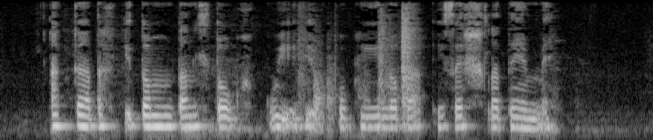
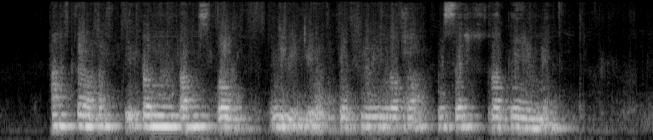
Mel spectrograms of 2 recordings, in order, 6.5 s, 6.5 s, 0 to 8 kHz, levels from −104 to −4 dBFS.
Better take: first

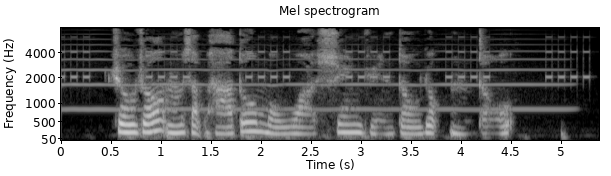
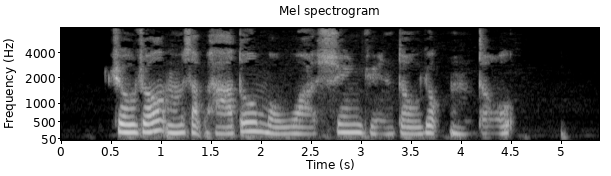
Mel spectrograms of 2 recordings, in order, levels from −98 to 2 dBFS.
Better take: second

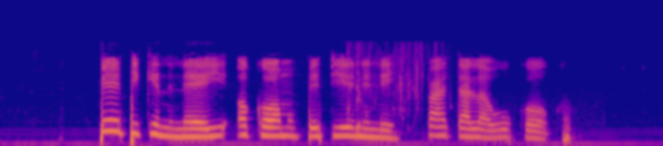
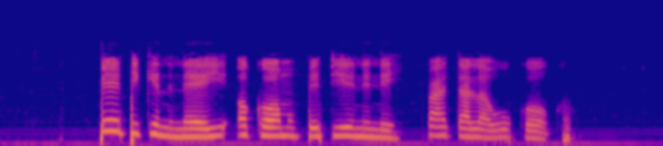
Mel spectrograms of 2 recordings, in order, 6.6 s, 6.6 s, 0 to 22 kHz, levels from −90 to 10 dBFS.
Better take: second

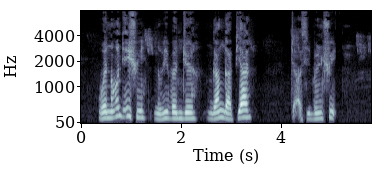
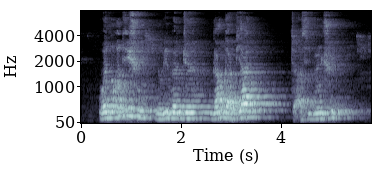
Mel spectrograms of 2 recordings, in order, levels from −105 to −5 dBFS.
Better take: first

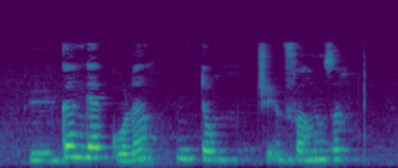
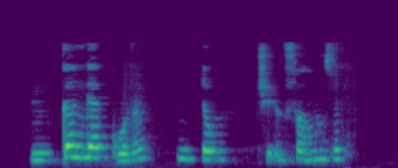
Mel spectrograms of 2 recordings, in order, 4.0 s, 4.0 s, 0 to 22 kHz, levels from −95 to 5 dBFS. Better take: first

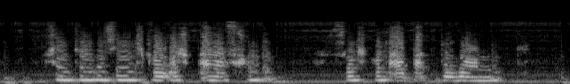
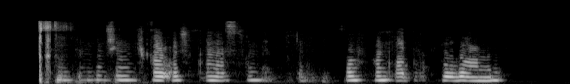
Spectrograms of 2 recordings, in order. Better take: first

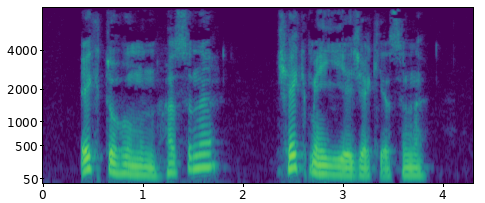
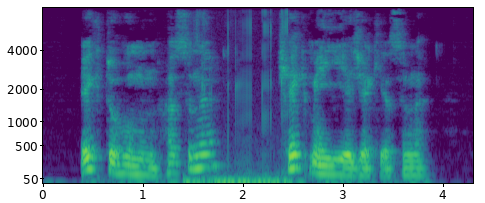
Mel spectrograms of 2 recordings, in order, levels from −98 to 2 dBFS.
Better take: first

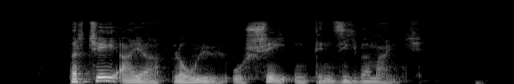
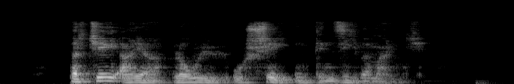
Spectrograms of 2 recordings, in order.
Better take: first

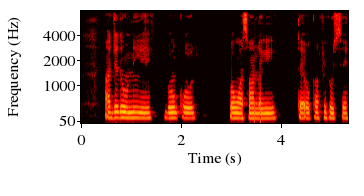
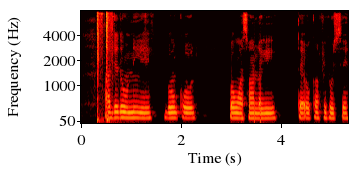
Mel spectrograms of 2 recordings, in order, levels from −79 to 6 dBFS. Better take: first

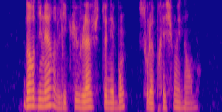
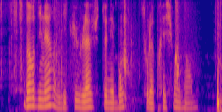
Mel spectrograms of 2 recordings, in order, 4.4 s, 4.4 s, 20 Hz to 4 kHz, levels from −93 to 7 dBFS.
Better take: first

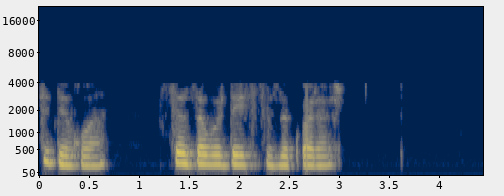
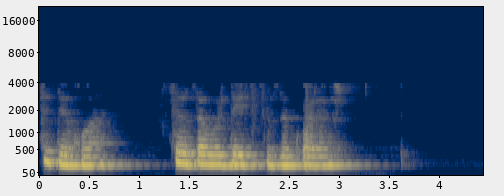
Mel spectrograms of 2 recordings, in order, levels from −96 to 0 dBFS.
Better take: first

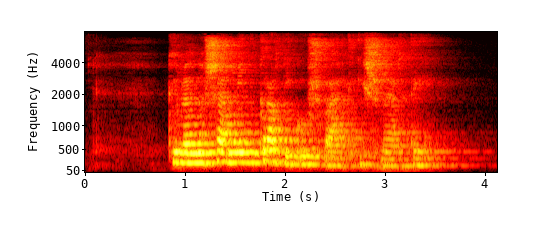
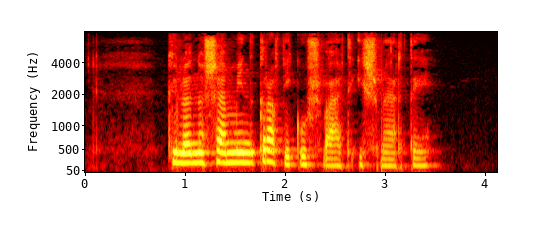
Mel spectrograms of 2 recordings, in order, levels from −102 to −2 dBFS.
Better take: second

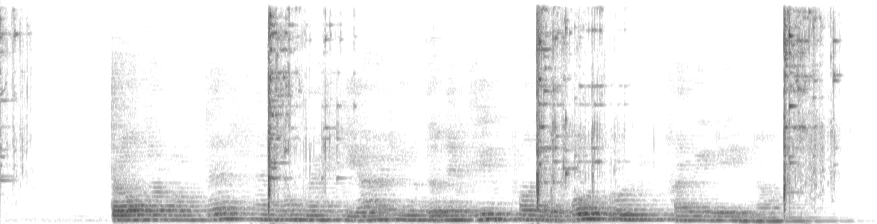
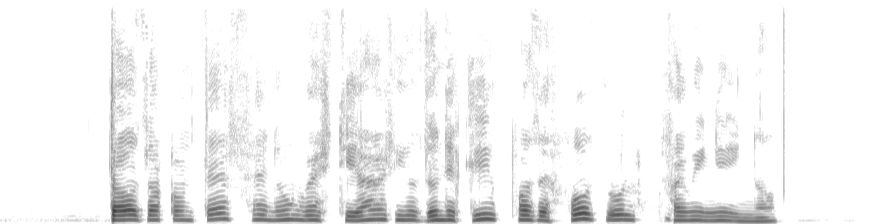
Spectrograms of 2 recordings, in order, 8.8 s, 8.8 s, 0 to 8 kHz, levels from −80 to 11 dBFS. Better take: second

